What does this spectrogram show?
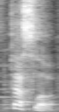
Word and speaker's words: Tesla: on an s now the reason it is tesla with s is because nikola tesla was a serbian inventor now he is from europe and in europe s's sound like s's because otherwise we would have really ridiculous words where s's become z's this is not the case it is therefore nikola tesla and the car brand is tesla we didn't actually come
